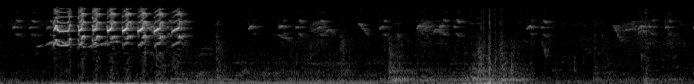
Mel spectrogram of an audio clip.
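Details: Sunda pygmy woodpecker calling: a fast burst of about nine sharp, high, buzzy notes packed into just over a second, then faint scattered high chirps and a soft low background rumble.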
